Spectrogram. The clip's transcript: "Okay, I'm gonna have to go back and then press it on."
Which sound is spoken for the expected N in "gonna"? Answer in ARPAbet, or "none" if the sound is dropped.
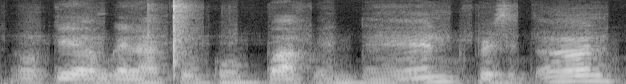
L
